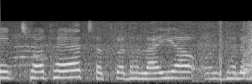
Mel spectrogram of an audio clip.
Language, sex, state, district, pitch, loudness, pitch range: Hindi, female, Bihar, Katihar, 285 Hz, -11 LUFS, 275-300 Hz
